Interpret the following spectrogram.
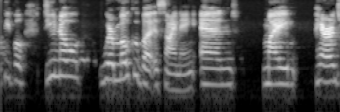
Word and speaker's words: Mokuba: There was one other name you need to learn how to pronounce. Hit me. Mokuba. Mokuba.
